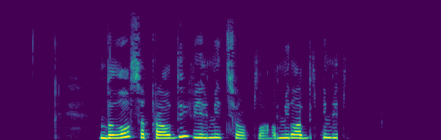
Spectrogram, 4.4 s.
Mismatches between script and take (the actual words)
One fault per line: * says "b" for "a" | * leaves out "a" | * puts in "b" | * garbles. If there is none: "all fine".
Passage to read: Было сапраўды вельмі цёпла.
* garbles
